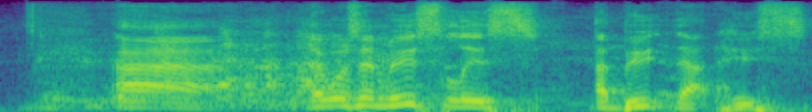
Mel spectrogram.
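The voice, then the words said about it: Put-on Scottish accent. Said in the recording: “if you're Scottish, you know”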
